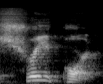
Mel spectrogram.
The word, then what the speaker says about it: Shreveport: also I'm sorry say again grant it is Shreveport and through Tomczak who is there who said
